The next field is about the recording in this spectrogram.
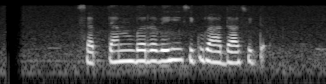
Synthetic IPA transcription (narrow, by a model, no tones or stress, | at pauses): sɛp̚t̪æmbəɾəʋeɦisikuɾaːd̪aːsʋiʈə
